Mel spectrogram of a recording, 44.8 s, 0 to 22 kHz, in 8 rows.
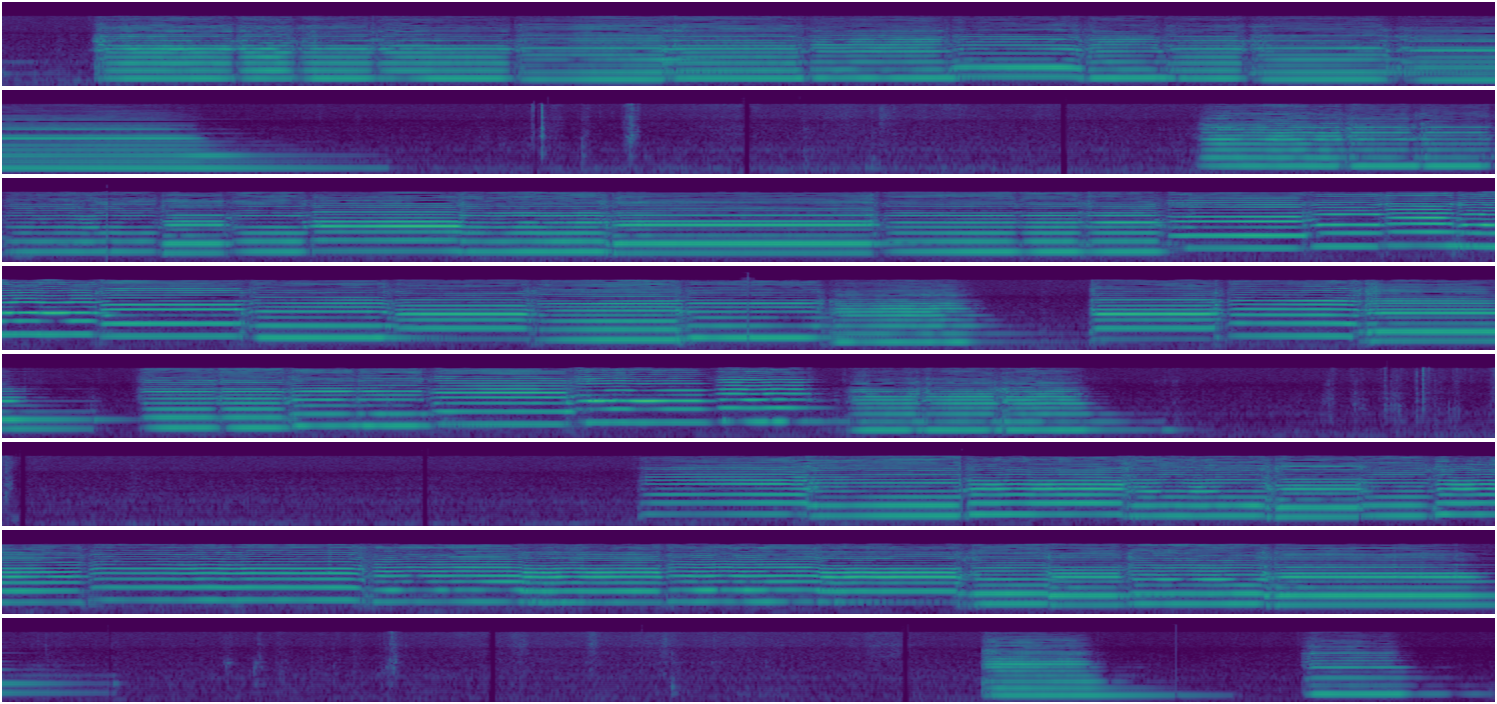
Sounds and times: Violin, fiddle: 0:00.0 - 0:07.1, 0:10.0 - 0:26.9, 0:30.4 - 0:39.7, 0:42.8 - 0:44.7.

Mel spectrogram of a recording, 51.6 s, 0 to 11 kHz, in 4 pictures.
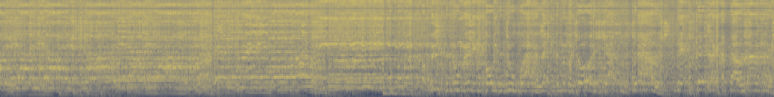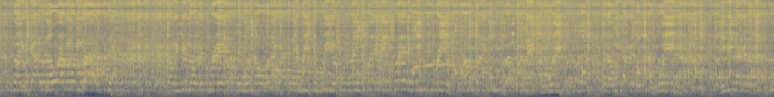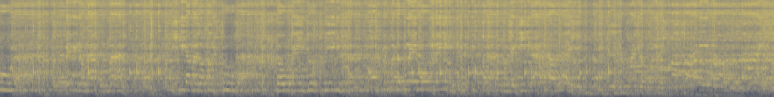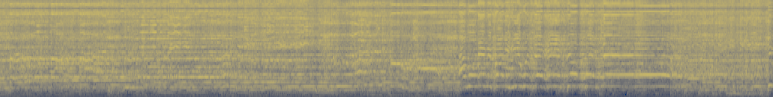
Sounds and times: Music: 0:00.0 - 0:51.5.

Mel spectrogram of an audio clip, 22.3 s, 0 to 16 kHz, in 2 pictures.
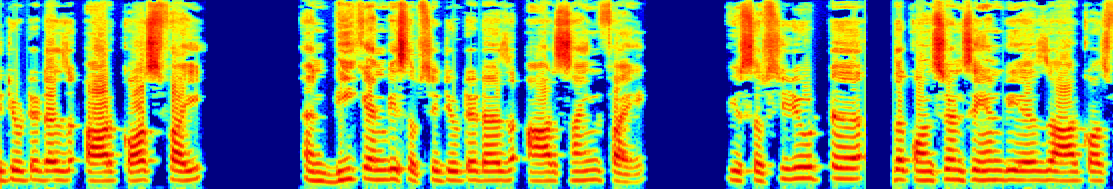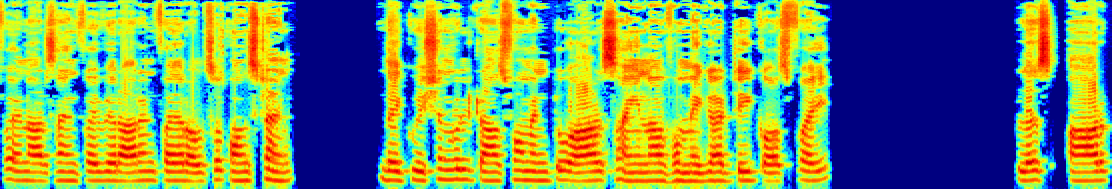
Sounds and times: Speech: 0:00.0 - 0:02.0, 0:03.0 - 0:06.5, 0:07.3 - 0:14.1, 0:14.9 - 0:19.4, 0:21.3 - 0:22.2.

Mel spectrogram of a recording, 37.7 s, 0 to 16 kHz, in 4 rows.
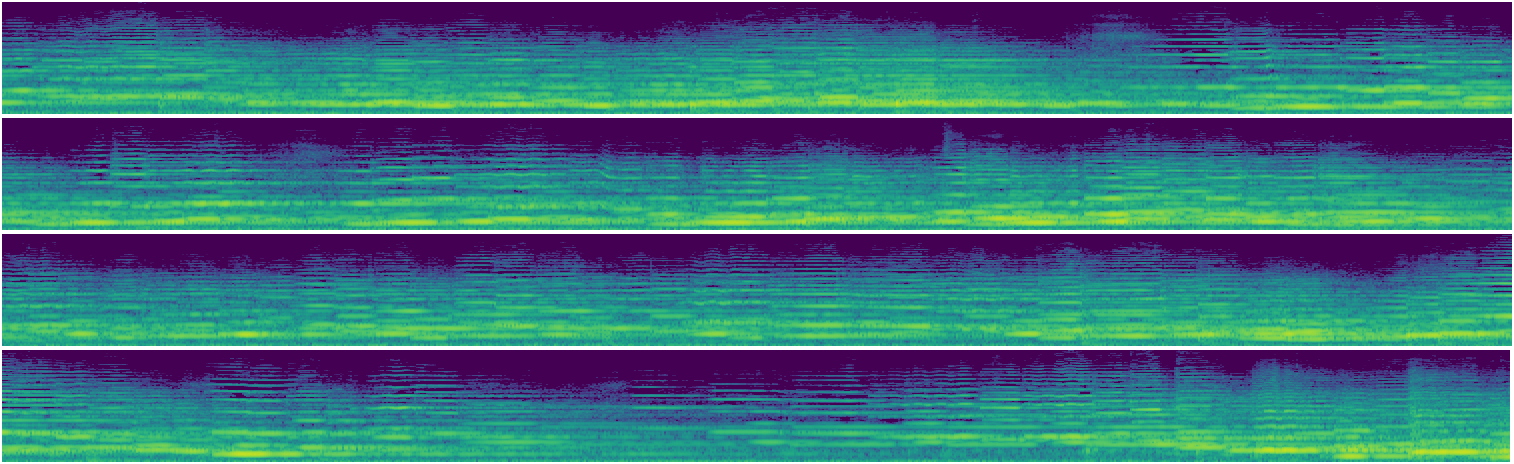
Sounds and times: Cello: 0:00.0 - 0:37.7
Violin, fiddle: 0:00.0 - 0:37.7.

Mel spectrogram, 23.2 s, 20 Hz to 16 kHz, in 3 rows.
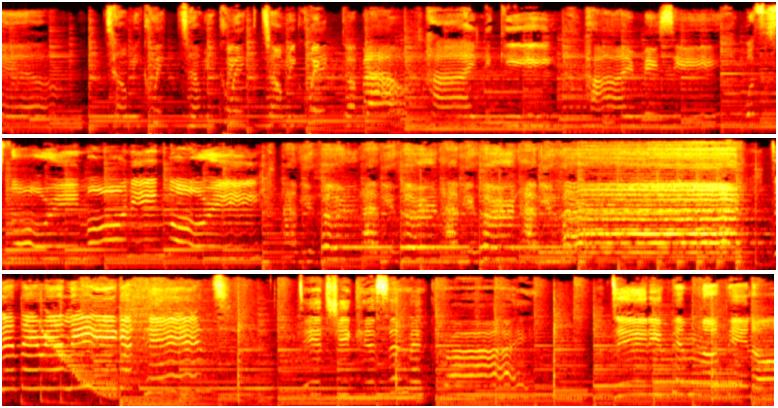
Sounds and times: Music: 0:00.0 - 0:23.2.

